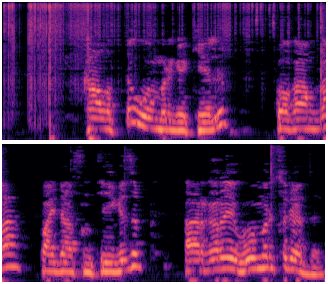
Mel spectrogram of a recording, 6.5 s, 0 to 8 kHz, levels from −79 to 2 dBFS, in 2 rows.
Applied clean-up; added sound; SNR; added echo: classical method WPE with log-MMSE.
